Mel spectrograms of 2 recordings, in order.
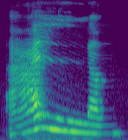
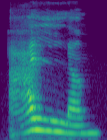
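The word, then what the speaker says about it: عَلَّمَ: علم. علم. So there is a fatha on the ain and a shadda on the lam with a fatha.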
